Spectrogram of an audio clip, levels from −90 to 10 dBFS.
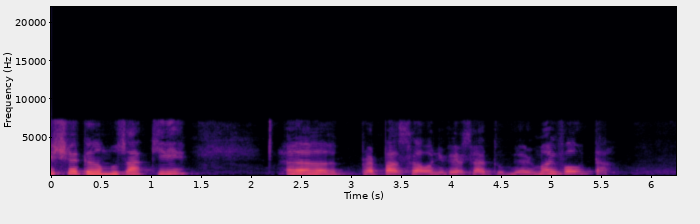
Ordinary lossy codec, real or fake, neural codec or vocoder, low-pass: none; fake; codec, 16 kHz in and 24 kHz out, 1.1 kbps, FireRedTTS-2 codec; 7.2 kHz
